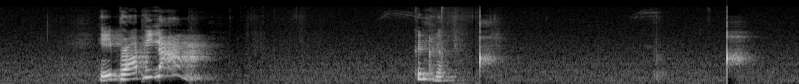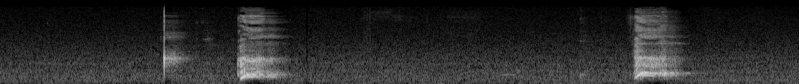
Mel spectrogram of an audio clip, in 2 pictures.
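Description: A young man calls out short, lively phrases close by, with pauses between them.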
